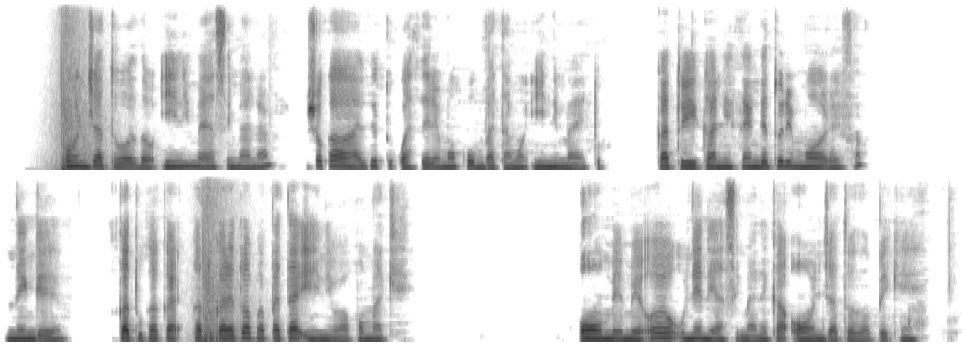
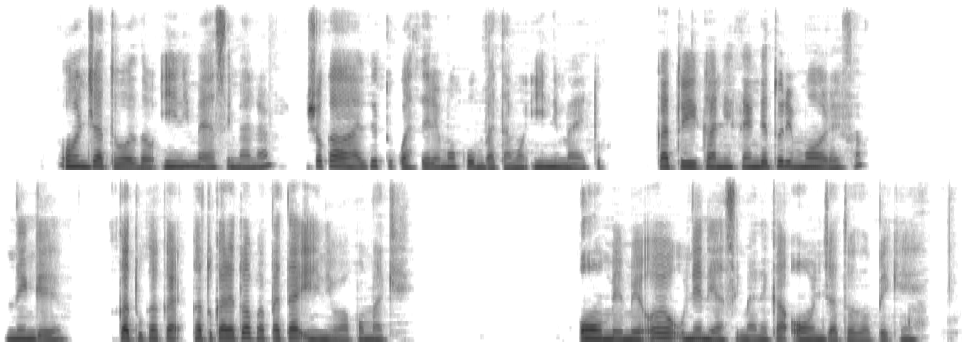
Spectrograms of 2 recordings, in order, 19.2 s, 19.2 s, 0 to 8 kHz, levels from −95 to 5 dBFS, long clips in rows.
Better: second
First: background sound (Boom); 12 dB below the speech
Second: none

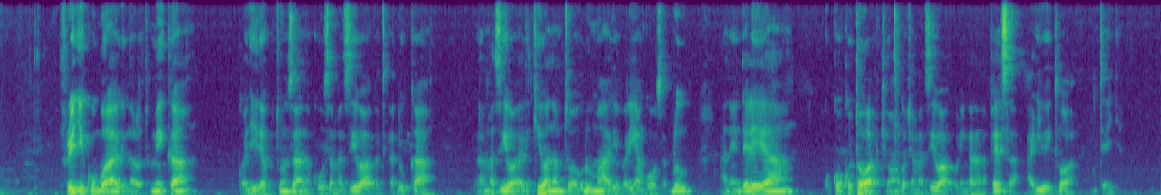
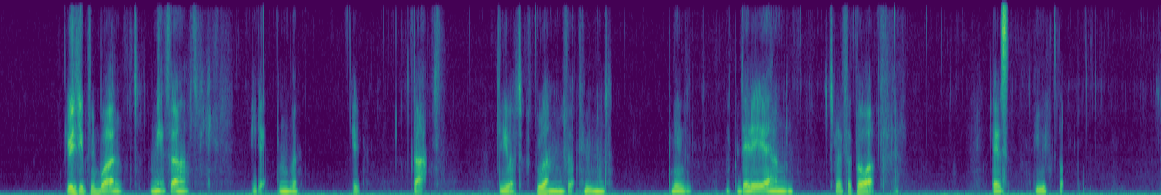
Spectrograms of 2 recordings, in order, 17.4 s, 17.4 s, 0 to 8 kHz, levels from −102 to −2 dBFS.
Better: first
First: none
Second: noise reduction (neural diffusion model UNIVERSE++)

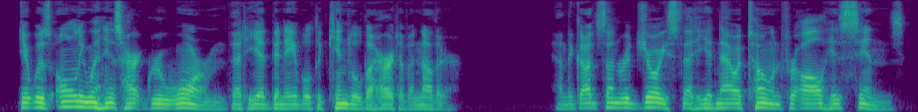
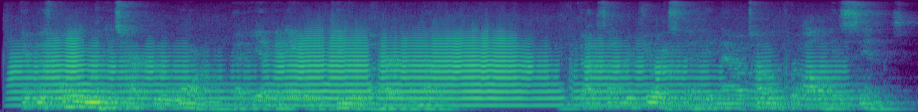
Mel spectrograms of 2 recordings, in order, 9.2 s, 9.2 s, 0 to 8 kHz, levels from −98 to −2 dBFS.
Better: first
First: none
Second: background sound (Trumpet); 3 dB above the speech // room echo; dies away in 0.9 s

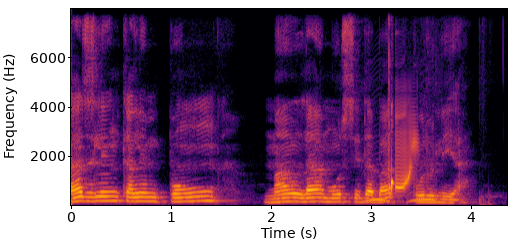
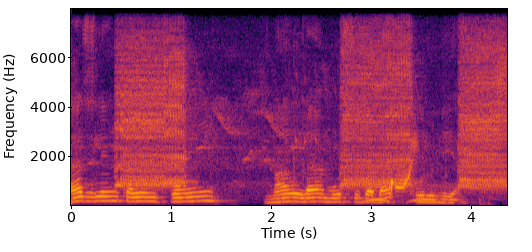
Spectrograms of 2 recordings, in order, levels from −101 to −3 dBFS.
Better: first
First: none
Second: background sound (Bird); 6 dB below the speech

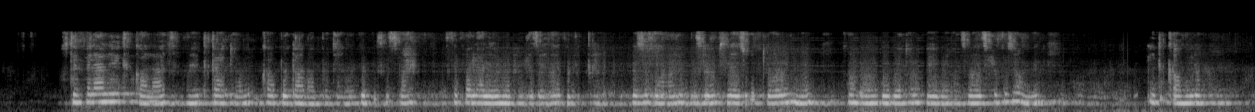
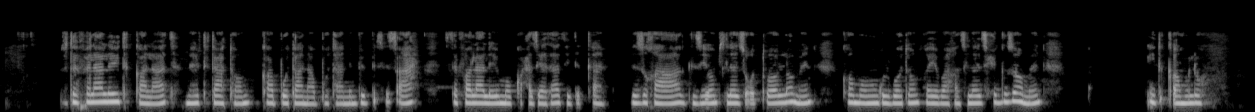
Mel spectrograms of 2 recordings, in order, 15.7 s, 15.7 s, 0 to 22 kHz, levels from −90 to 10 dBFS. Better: second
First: noise reduction (neural separator model SepFormer DNS4)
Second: none

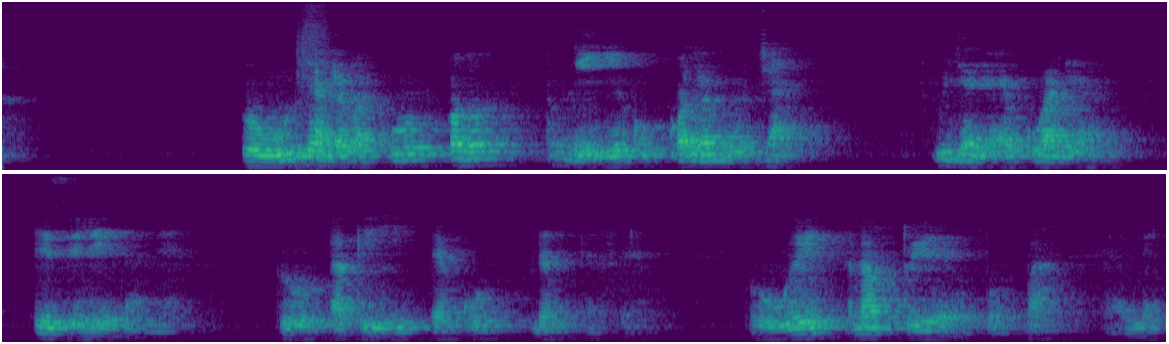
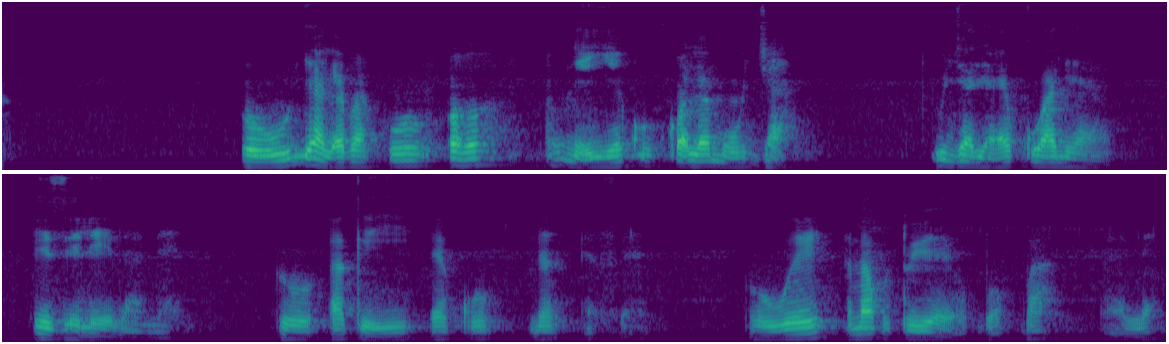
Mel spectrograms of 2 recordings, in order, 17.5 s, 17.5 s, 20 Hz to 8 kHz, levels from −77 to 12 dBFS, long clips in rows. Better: second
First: noise reduction (neural separator model SepFormer DNS4)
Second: none

